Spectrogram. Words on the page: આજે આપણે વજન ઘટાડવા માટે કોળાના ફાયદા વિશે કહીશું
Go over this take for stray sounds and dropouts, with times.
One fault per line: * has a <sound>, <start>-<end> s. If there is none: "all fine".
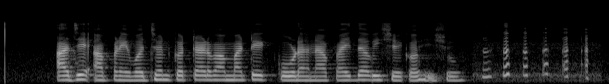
* has a laugh, 4.8-5.9 s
